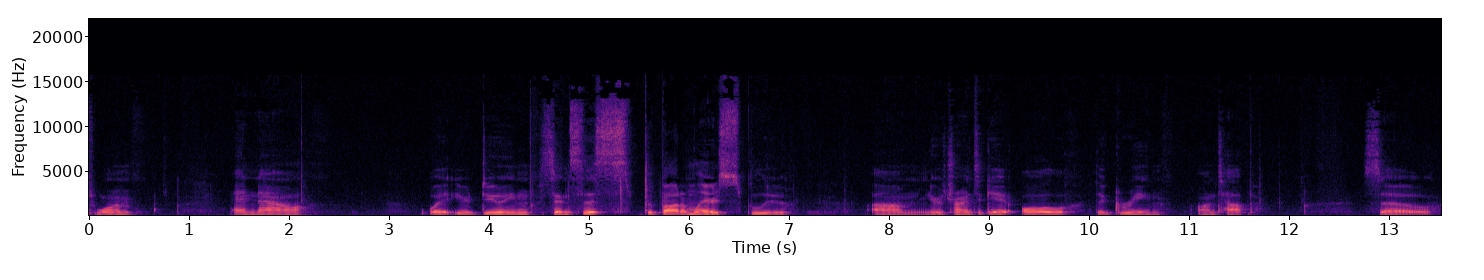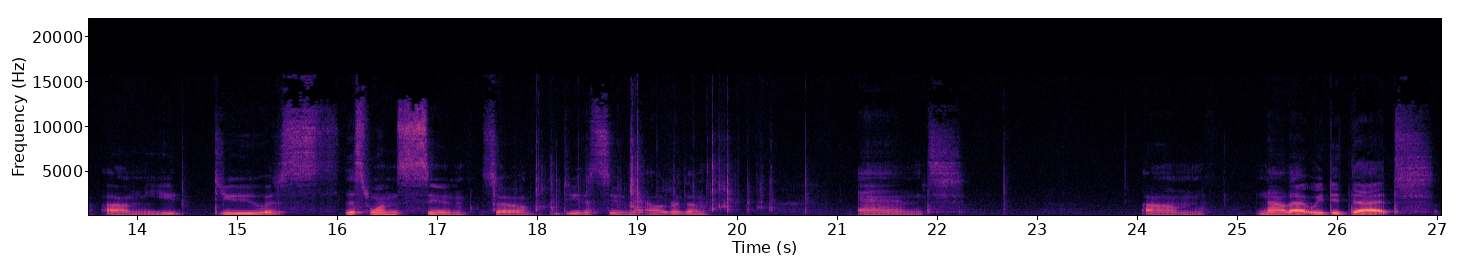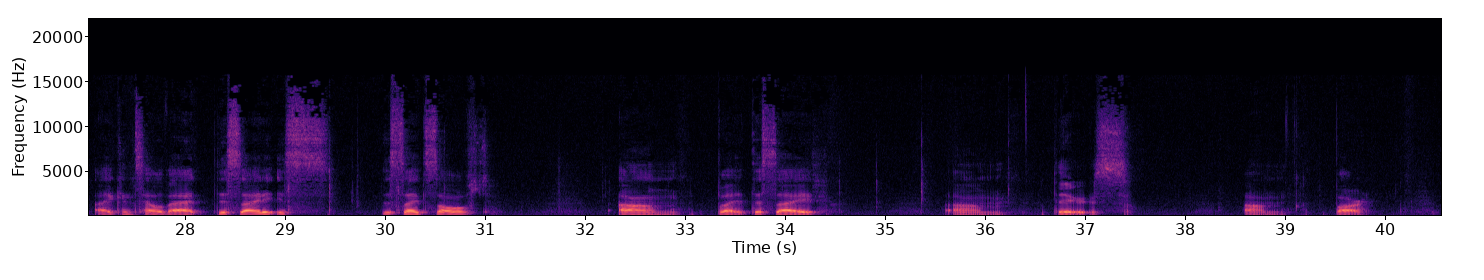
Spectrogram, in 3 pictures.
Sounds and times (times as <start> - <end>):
Speech: 0.0 - 0.6, 1.4 - 2.3, 3.4 - 7.1, 7.8 - 11.8, 12.8 - 19.8, 21.2 - 22.4, 24.0 - 31.2, 32.3 - 34.6, 35.6 - 37.6, 38.6 - 39.9.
